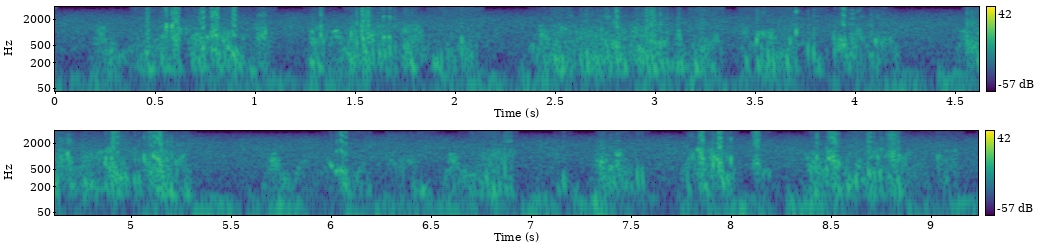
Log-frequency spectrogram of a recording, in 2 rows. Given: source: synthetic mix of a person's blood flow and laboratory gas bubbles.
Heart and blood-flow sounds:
Doppler ultrasound of blood flow; precordium
0.36-1.10 s: bubbles
1.23-2.14 s: bubbles
2.35-3.34 s: bubbles
3.41-4.23 s: bubbles
4.53-5.33 s: bubbles
5.96-6.21 s: bubbles
6.26-6.54 s: bubbles
6.62-6.94 s: bubbles
7.11-7.23 s: bubbles
7.31-7.62 s: bubbles
7.75-8.03 s: bubbles
8.09-8.24 s: bubbles
8.35-9.17 s: bubbles
From the record:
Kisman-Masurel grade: 444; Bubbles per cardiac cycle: continuous sound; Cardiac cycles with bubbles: 100%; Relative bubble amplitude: maximal (0.775 to 0.999); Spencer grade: 4 (maximum detectable bubble signal sounding continuously throughout systole and diastole of every cardiac period, and overriding the amplitude of the normal cardiac signals); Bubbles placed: anywhere in the cardiac cycle

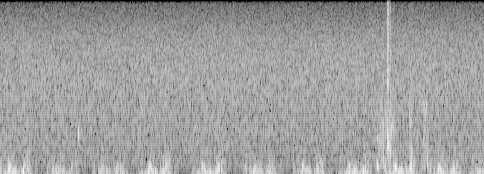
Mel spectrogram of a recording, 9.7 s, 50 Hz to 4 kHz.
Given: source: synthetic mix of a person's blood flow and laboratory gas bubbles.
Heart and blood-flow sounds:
Doppler ultrasound of blood flow; precordium
1.55-1.62 s: bubbles
7.50-7.92 s: bubbles
8.18-8.29 s: bubbles
8.41-8.58 s: bubbles
From the record:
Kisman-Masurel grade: 123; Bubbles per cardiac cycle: 1 to 2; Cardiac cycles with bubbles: 10 to 50%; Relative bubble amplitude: loud (0.450 to 0.775); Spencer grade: 2 (many but less than half of the cardiac periods contain bubble signals, singularly or in groups); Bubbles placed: anywhere in the cardiac cycle

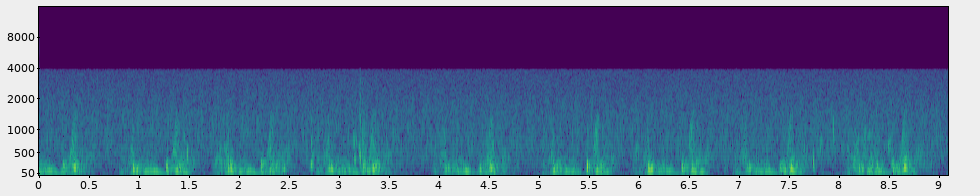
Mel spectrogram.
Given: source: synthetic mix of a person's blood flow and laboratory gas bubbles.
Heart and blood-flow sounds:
Doppler ultrasound of blood flow; precordium
1.38-1.53 s: bubbles
1.76-1.97 s: bubbles
2.41-2.50 s: bubbles
2.70-2.79 s: bubbles
3.13-3.29 s: bubbles
7.71-7.86 s: bubbles
7.91-7.98 s: bubbles
8.12-8.20 s: bubbles
8.23-8.57 s: bubbles
From the record:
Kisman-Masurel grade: 221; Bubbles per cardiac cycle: several, 3 to 8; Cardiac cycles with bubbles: 10 to 50%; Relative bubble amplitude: barely perceptible (0.100 to 0.250); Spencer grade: 2 (many but less than half of the cardiac periods contain bubble signals, singularly or in groups); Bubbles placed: only in the low amplitude regions of the cardiac cycle

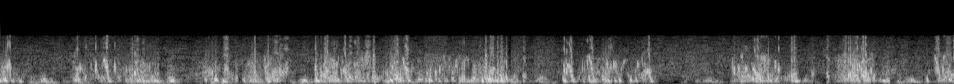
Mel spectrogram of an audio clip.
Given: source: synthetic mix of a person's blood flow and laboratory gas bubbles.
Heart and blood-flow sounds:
Doppler ultrasound of blood flow; precordium
0.00-0.26 s: bubbles
0.73-1.64 s: bubbles
2.01-2.92 s: bubbles
3.12-4.16 s: bubbles
4.23-5.31 s: bubbles
5.59-6.57 s: bubbles
7.30-8.02 s: bubbles
8.11-8.16 s: bubbles
8.26-8.92 s: bubbles
9.24-9.55 s: bubbles
From the record:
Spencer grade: 4 (maximum detectable bubble signal sounding continuously throughout systole and diastole of every cardiac period, and overriding the amplitude of the normal cardiac signals); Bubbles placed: only in the low amplitude regions of the cardiac cycle

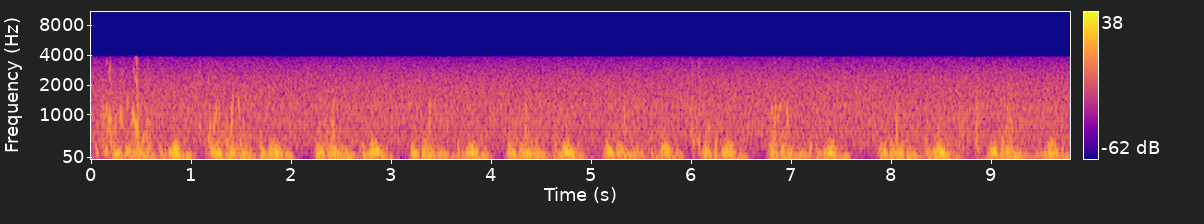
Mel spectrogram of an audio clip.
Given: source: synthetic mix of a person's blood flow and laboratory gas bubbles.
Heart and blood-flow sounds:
Doppler ultrasound of blood flow; precordium
0.01-0.65 s: bubbles
1.06-1.11 s: bubbles
1.14-1.35 s: bubbles
1.45-1.61 s: bubbles
5.39-5.58 s: bubbles
5.98-6.21 s: bubbles
6.76-6.97 s: bubbles
7.17-7.23 s: bubbles
From the record:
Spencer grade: 2 (many but less than half of the cardiac periods contain bubble signals, singularly or in groups); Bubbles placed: only in the low amplitude regions of the cardiac cycle

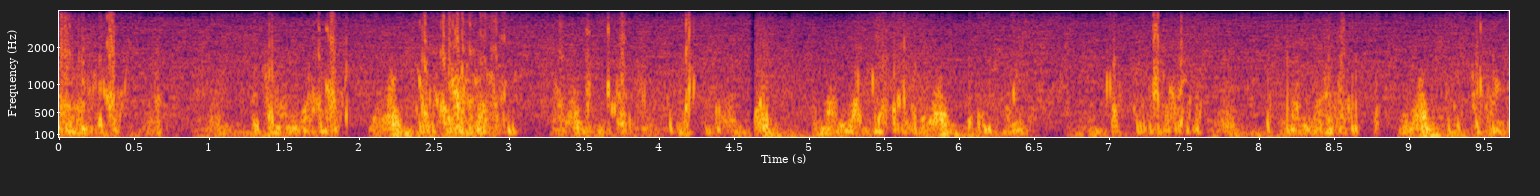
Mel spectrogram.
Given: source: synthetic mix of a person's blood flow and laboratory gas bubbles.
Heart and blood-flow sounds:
Doppler ultrasound of blood flow; precordium
0.00-0.46 s: bubbles
0.62-0.70 s: bubbles
1.27-1.52 s: bubbles
1.60-1.96 s: bubbles
2.35-3.09 s: bubbles
3.28-3.40 s: bubbles
3.50-3.99 s: bubbles
4.04-4.44 s: bubbles
5.30-5.36 s: bubbles
5.38-5.77 s: bubbles
6.04-6.25 s: bubbles
6.33-6.41 s: bubbles
6.96-7.63 s: bubbles
8.03-8.10 s: bubbles
8.15-8.24 s: bubbles
8.29-8.68 s: bubbles
8.76-8.82 s: bubbles
9.23-9.67 s: bubbles
From the record:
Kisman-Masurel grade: 342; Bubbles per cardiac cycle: rolling drumbeat, 9 or more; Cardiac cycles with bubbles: 100%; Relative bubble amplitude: moderate (0.250 to 0.450); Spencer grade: 3 (all of the cardiac periods contain showers or single bubble signals, but not dominating or overriding the cardiac motion signals); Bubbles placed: only in the low amplitude regions of the cardiac cycle

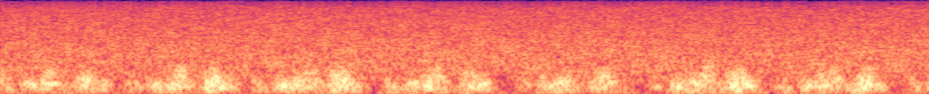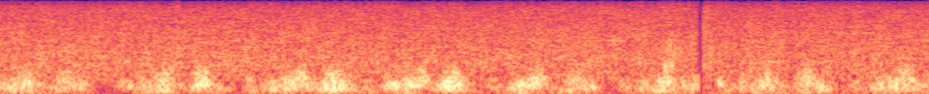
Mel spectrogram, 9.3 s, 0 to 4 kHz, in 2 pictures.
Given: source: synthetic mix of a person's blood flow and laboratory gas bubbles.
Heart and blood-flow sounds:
Doppler ultrasound of blood flow; precordium
0.00-0.05 s: bubbles
7.94-8.13 s: bubbles
8.21-8.31 s: bubbles
From the record:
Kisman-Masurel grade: 222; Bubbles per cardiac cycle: several, 3 to 8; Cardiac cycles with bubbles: 10 to 50%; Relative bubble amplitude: moderate (0.250 to 0.450); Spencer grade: 2 (many but less than half of the cardiac periods contain bubble signals, singularly or in groups); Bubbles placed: anywhere in the cardiac cycle

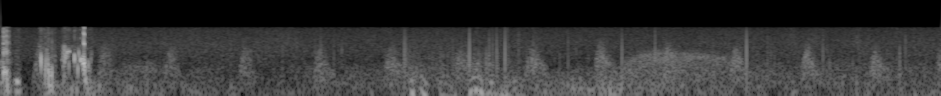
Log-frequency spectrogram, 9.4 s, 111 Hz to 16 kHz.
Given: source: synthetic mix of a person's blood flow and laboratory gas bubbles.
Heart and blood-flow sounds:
Doppler ultrasound of blood flow; subclavian vein
0.00-0.23 s: bubbles
0.38-0.57 s: bubbles
0.61-0.92 s: bubbles
From the record:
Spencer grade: 1 (occasional bubble signal discernible with the cardiac motion signal, with majority of cardiac periods free of bubbles); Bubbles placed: anywhere in the cardiac cycle

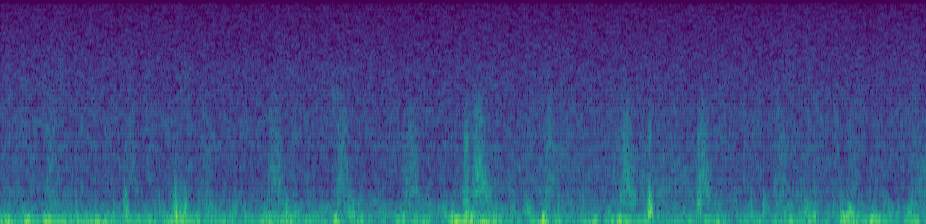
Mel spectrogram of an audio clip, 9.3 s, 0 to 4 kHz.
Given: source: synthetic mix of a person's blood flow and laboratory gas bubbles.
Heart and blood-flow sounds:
Doppler ultrasound of blood flow; subclavian vein
no bubbles
From the record:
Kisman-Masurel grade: 000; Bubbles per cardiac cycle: 0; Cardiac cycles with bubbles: 0%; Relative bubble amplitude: no bubbles discernible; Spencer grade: 0 (complete lack of bubble signals)

